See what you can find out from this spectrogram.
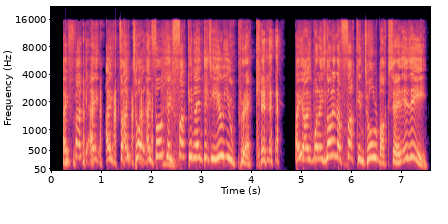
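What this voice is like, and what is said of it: Put-on Welsh accent. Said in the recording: “I'll do my best Welsh accent here”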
